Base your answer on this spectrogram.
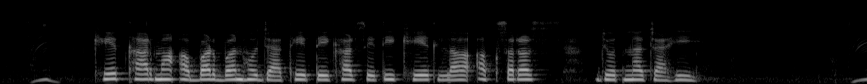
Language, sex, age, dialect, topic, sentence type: Chhattisgarhi, female, 31-35, Western/Budati/Khatahi, agriculture, statement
